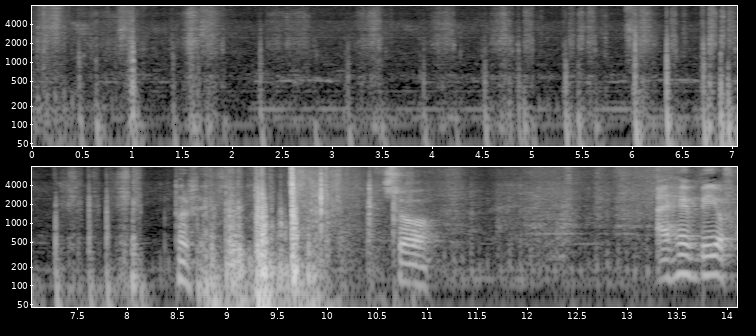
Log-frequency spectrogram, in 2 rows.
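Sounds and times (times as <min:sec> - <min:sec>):
pen or pencil scratching across paper as a word is written: 0:00.6 - 0:08.2
speech: 0:08.5 - 0:09.5, 0:10.7 - 0:11.2, 0:13.3 - 0:14.0.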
